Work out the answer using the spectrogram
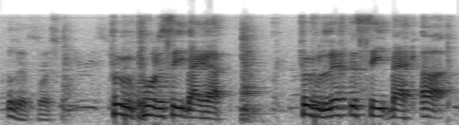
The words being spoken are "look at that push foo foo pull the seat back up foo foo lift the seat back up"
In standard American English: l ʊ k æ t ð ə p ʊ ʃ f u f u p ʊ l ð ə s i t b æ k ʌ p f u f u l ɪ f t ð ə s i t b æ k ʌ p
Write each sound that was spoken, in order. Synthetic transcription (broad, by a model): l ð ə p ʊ s f u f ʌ p ʊ l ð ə s i t b æ k ʌ p f u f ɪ l ɪ f t ð ə s i t b æ k ʌ p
